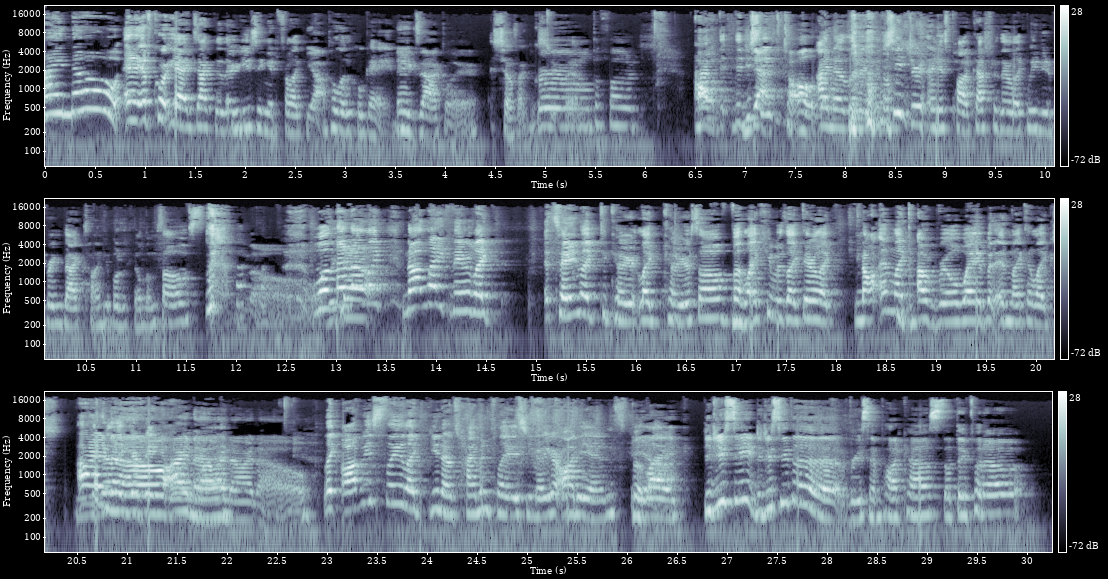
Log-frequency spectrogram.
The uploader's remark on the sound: if you hear microphone issues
